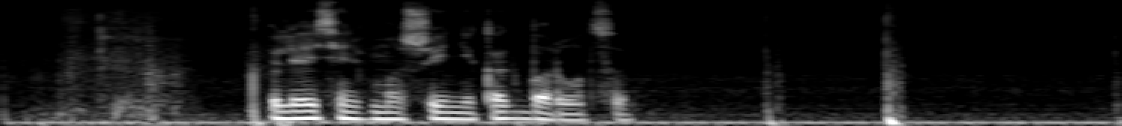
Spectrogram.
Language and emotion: Russian, neutral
